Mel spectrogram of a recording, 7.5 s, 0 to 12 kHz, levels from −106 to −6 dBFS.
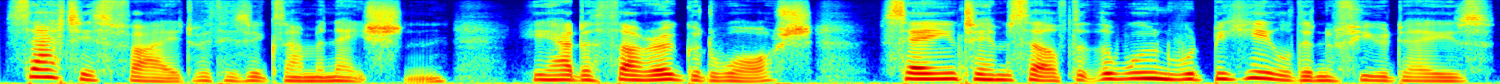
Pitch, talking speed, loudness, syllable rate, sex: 175 Hz, 185 wpm, -20 LUFS, 4.7 syllables/s, female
